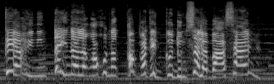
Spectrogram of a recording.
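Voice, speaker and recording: Indignant young daughter, shrill pitch, swooping intonation, radio drama, music behind. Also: female voice, expressive, quick pace, sharp tone, exaggerated voice. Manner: scolding, confrontational. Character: indignant breadwinner eldest daughter, young woman, strict. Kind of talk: Filipino radio drama acting.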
